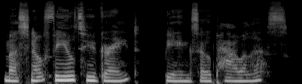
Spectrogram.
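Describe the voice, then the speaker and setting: A woman playing a proud, cold monster hunter in an audio roleplay, speaking to a captive in a measured, condescending and domineering way. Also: deep voice, fairly even intonation, warm tone, no room sound, clean studio sound. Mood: cold, menacing. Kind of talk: scripted audio roleplay monologue.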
